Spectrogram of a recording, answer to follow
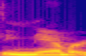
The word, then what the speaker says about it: enamored: Like enamored is I'm just gonna fall in love with tequila, and I'm just enamored. Enamored is just one of those words that, plus it rhymes with hammered.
